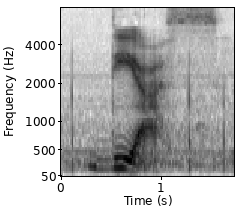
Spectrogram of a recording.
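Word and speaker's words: días: means good morning and if you notice when you see a D in Spanish it's a little bit softer so it's not des its vs vs okay and next we are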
